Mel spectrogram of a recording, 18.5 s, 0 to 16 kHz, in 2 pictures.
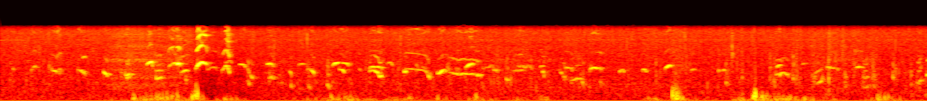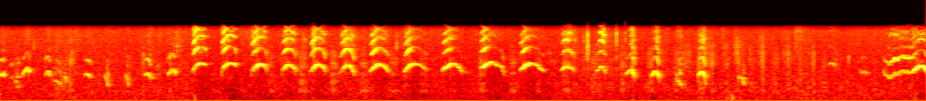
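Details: Litter of 19-day-old Border Collie puppies: many short, high squeaky whimpers rising and falling, overlapping at first, then a fast, fairly regular run of yelps about three per second, with soft rustling of bodies.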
